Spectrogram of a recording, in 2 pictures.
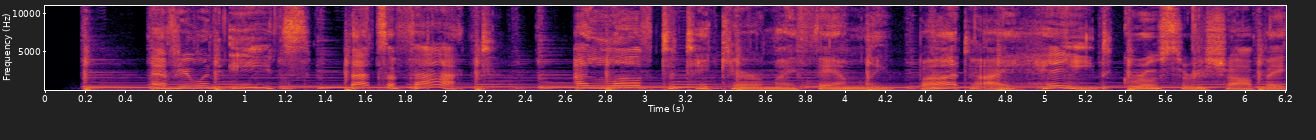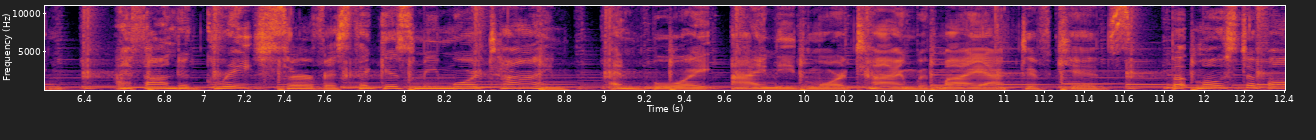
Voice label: Corporate video audio

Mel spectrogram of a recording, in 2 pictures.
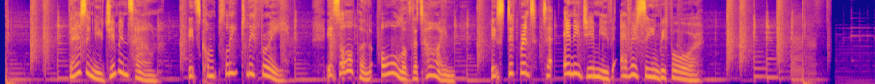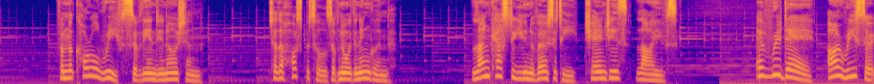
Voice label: Corporate Lancs

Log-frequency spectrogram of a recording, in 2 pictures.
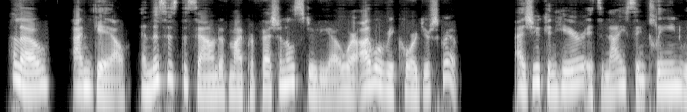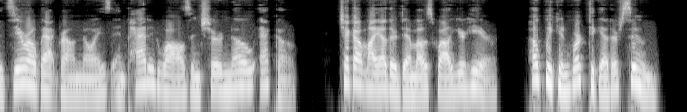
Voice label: Studio Quality

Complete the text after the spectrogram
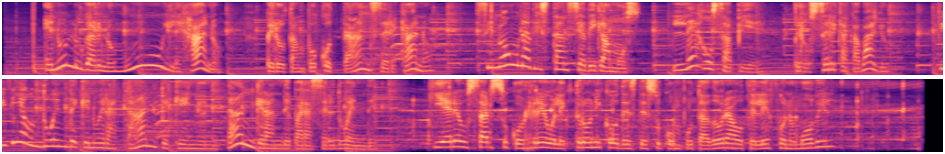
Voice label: Narration sampler

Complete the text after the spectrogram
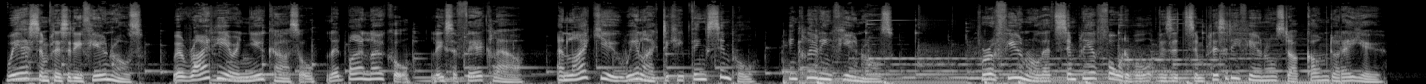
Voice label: Funeral cinema spot

